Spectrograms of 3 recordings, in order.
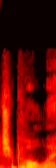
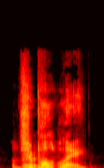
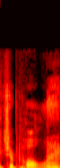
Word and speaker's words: Chipotle: on the list of the things that are mispronounced words to make you sound dumb some people really have a hard time saying Chipotle H I used to say chipot I guess with the commercials of the Chipotle maybe when the restaurant wasn't around maybe people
